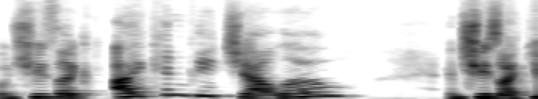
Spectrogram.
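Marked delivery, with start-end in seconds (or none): 0.6-1.7 higher-pitched, hopeful retort; lightly acted insistence, pitched up; hopeful movie quote. Imitating the movie rival insisting she can change, hopeful.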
